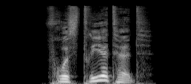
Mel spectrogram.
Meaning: inflection of frustrieren: 1. second-person plural preterite 2. second-person plural subjunctive II
- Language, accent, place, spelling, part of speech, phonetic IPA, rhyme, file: German, Germany, Berlin, frustriertet, verb, [fʁʊsˈtʁiːɐ̯tət], -iːɐ̯tət, De-frustriertet.ogg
